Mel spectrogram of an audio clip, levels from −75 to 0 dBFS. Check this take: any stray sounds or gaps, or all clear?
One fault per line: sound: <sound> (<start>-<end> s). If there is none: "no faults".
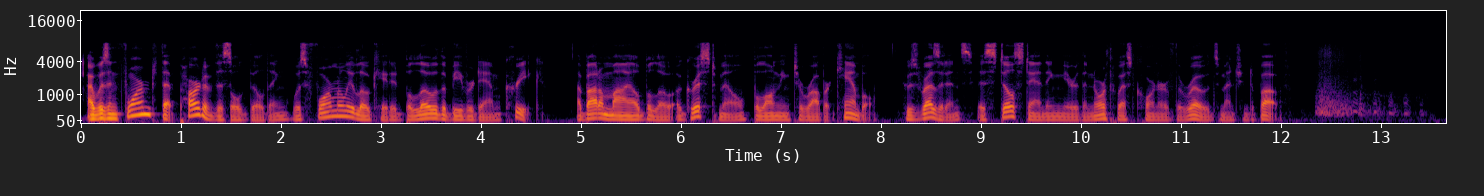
sound: laugh (12.3-13.5 s)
